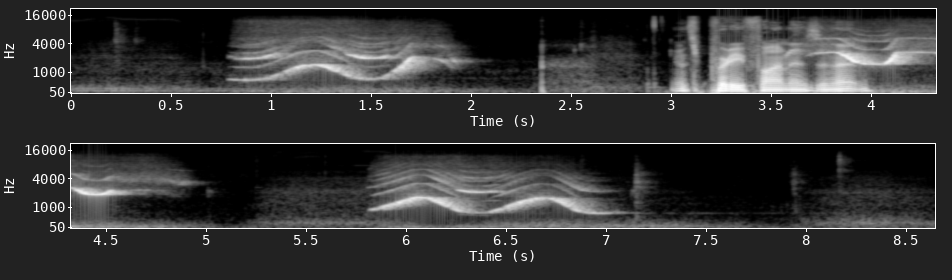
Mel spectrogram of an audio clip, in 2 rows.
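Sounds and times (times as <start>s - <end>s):
slide whistle swooping in wavy glissandos: 0.8s - 2.1s, 3.7s - 5.1s, 5.8s - 7.3s
speech: 3.0s - 4.1s.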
